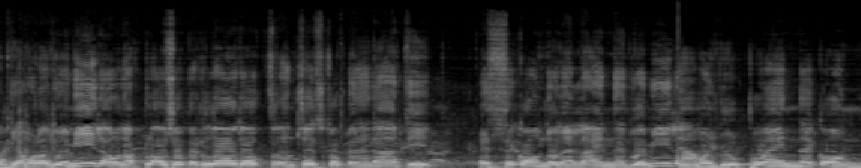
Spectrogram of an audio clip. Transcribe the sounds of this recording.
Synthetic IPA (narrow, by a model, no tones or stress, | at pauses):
abːjaːmolad̪uemiːlaunapːlawzoperloːɾofɾant͡ʃeskobenenaːt̪i | ɛsːekond̪onelːaɛnːed̪uemiːlaaːmoilɡɾupːoɛnːekon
